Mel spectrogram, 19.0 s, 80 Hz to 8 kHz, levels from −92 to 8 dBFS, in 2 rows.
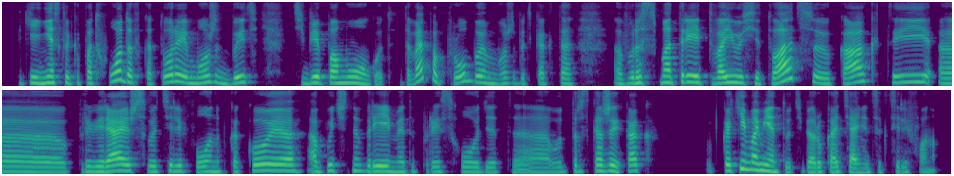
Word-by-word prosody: такие 190 Hz, +2 st, -2 dB
несколько 210 Hz, 0 st, 0 dB
подходов, 225 Hz, +4 st, 0 dB
которые, 220 Hz, +6 st, +1 dB
может 205 Hz, +3 st, -2 dB
быть, 210 Hz, +6 st, -1 dB, 0.3 s
тебе 205 Hz, +3 st, +2 dB
помогут. 205 Hz, -4 st, 0 dB
Давай -, -, 0 dB
попробуем, 225 Hz, -6 st, -1 dB
может 185 Hz, +2 st, -8 dB
быть, 175 Hz, -1 st, -13 dB
как-то 185 Hz, -1 st, -6 dB, 0.4 s
в 175 Hz, +2 st, -6 dB
рассмотреть 215 Hz, +2 st, +2 dB
твою 210 Hz, +3 st, +3 dB
ситуацию, 195 Hz, -, +1 dB
как 235 Hz, +8 st, +2 dB
ты, 230 Hz, +2 st, -2 dB
а, 175 Hz, -3 st, -2 dB
проверяешь 190 Hz, +4 st, +4 dB
свой 185 Hz, -3 st, -4 dB
телефон, 180 Hz, -2 st, -4 dB
в 175 Hz, -, -32 dB
какое 205 Hz, +3 st, +2 dB
обычно 205 Hz, +3 st, -4 dB
время 185 Hz, -3 st, +2 dB
это 180 Hz, +2 st, -12 dB
происходит, 170 Hz, -1 st, -7 dB
а, 155 Hz, -, -7 dB
вот 165 Hz, +1 st, -10 dB
расскажи, 195 Hz, 0 st, +1 dB
как, 205 Hz, +1 st, -2 dB, 0.5 s
в -, -, -24 dB
какие 210 Hz, +6 st, +4 dB
моменты 200 Hz, -8 st, +5 dB
у -, -, -11 dB
тебя 170 Hz, 0 st, -2 dB
рука 165 Hz, 0 st, 0 dB
тянется 165 Hz, +1 st, -3 dB
к -, -, -30 dB
телефону. 170 Hz, +4 st, -11 dB
190 Hz, 135 wpm, -25 LUFS, 175-210 Hz, 0.5 s, моменты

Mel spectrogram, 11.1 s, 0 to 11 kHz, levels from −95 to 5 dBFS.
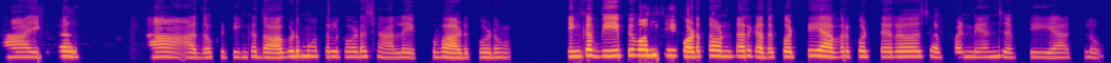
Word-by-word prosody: ఆ! -, -, -4 dB, 0.2 s
ఇంకా 230 Hz, +3 st, -3 dB, 0.9 s
ఆ! -, -, +1 dB, 0.3 s
అదొకటి. 215 Hz, +2 st, -10 dB
ఇంకా 245 Hz, +2 st, -7 dB
దాగుడు 220 Hz, +5 st, 0 dB
మూతలు 245 Hz, -1 st, -7 dB
కూడా 240 Hz, +1 st, -5 dB
చాలా 210 Hz, 0 st, -10 dB
ఎక్కువ 225 Hz, +3 st, -17 dB
ఆడుకోవడం, 215 Hz, +1 st, -6 dB, 0.7 s
ఇంకా 255 Hz, +4 st, +8 dB
వీప 275 Hz, +2 st, +3 dB, 0.2 s
ఒంచి 290 Hz, -1 st, +4 dB
కొడతా 250 Hz, +3 st, +6 dB
ఉంటారు 255 Hz, +1 st, -1 dB
కదా! 220 Hz, -1 st, +1 dB
కొట్టి 240 Hz, +4 st, -2 dB, 0.2 s
ఎవరు 240 Hz, +1 st, -5 dB
కొట్టారో 245 Hz, 0 st, -2 dB, 0.2 s
చెప్పండి 230 Hz, +1 st, -8 dB
అని 245 Hz, +1 st, -7 dB
చెప్పి 220 Hz, +1 st, -15 dB
ఈ -, -, -7 dB
ఆటలు. 210 Hz, 0 st, -18 dB
235 Hz, 135 wpm, -20 LUFS, 220-250 Hz, 0.9 s, ఇంకా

